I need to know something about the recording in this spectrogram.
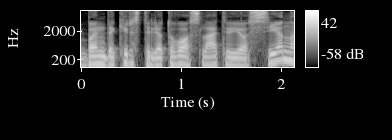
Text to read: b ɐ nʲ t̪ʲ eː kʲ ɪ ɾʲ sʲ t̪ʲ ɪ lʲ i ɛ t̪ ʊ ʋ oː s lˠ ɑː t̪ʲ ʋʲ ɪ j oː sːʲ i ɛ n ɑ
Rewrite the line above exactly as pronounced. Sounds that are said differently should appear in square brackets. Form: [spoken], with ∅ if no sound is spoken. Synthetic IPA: b ɐ nʲ [d̪ʲ] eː kʲ ɪ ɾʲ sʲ t̪ʲ ɪ lʲ i ɛ t̪ ʊ ʋ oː s lˠ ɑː t̪ʲ ʋʲ ɪ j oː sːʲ i ɛ n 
